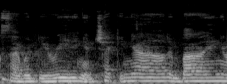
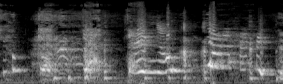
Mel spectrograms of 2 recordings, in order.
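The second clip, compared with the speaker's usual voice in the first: very high, slow mock shriek; grandma shrieking; 5 dB louder, much slower than usual. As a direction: shriek at the toad like a scared grandma. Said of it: "She's like".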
